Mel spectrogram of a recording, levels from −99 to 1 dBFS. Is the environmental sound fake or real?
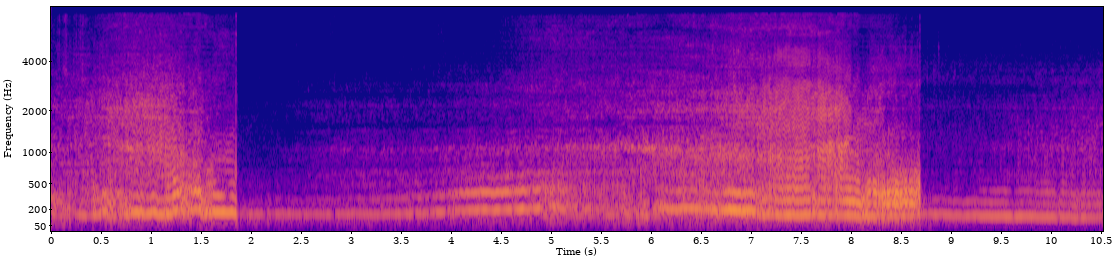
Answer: fake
